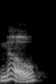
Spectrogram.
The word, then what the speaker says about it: know: So it must have been that in an earlier time in English, the K in K-N-O-W was pronounced. And after it was stopped being pronounced before N, then the two words sounded the same.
